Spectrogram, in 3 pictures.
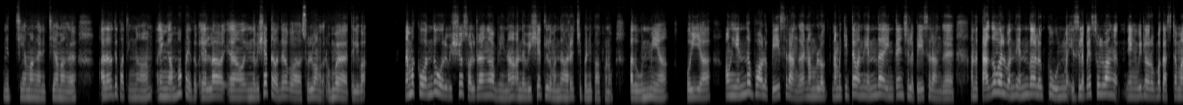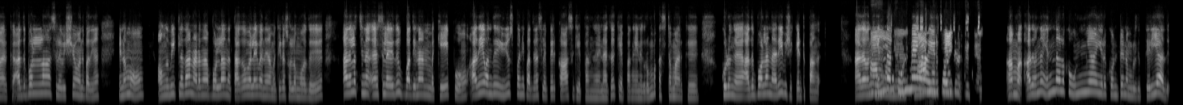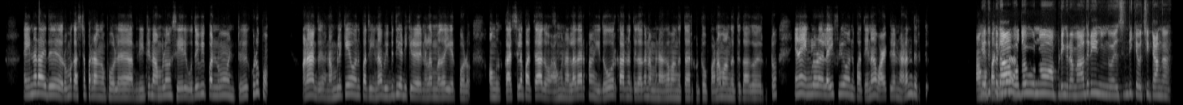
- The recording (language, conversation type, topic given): Tamil, podcast, தகவல் பெருக்கம் உங்கள் உறவுகளை பாதிக்கிறதா?
- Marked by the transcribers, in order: in English: "இன்டென்ஷன்ல"; in English: "யூஸ்"; other noise; in English: "லைஃப்லேயும்"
